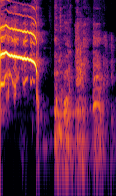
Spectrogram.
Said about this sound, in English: Screaming memes.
